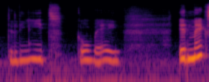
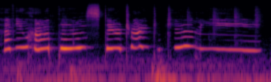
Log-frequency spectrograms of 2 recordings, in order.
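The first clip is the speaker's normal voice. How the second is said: very high, slow, frightened dog voice; panicked dog voice; much slower than usual. Acted. Streamer imitates her jumpy dog hearing noises, very high and slow. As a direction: voice the paranoid pup in terror. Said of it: "Tenji would be like".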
